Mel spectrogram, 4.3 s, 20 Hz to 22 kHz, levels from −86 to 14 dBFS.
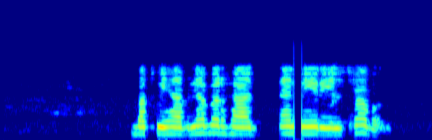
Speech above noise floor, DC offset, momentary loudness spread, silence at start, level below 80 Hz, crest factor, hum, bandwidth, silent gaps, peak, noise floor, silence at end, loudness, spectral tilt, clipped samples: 46 dB; under 0.1%; 8 LU; 1.3 s; -76 dBFS; 18 dB; none; 4.2 kHz; none; -16 dBFS; -76 dBFS; 0.5 s; -31 LUFS; -3 dB/octave; under 0.1%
